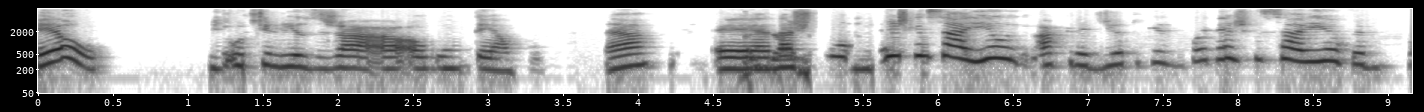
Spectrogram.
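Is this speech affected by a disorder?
No.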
